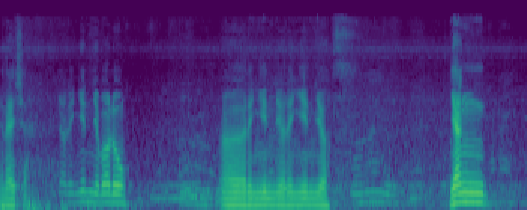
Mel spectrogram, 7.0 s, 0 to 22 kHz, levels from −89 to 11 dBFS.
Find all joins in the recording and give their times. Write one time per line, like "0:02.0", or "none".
0:01.0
